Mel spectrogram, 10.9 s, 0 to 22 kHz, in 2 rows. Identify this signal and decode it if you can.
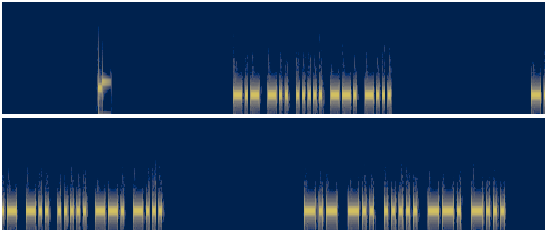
Morse code, heard as a keyed tone, about 36 wpm, 700 Hz. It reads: KD5GB KD5GB KD5GB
